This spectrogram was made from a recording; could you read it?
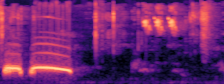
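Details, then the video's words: Decoy spotted dove on the ground calling to draw in wild males: a short hollow coo followed by a longer, slightly falling coo, then quiet with faint high chirps from other birds. "CHIM CU GÁY MỒI ĐẤT KÍCH BỔI CỰC SUNG"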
